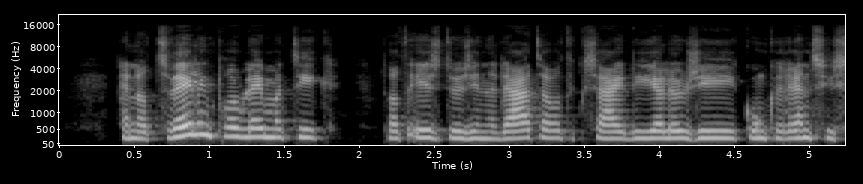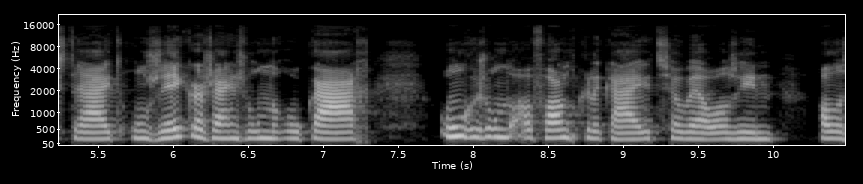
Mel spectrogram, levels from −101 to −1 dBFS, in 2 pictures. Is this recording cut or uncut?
uncut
